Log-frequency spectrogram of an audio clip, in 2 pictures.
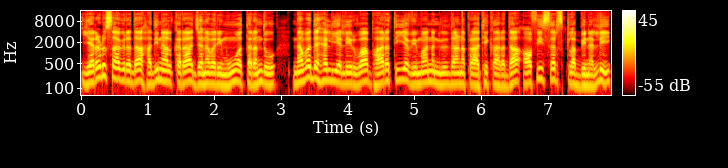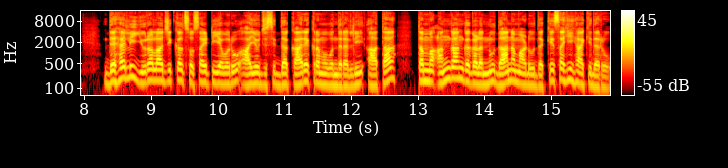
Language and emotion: Kannada, neutral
